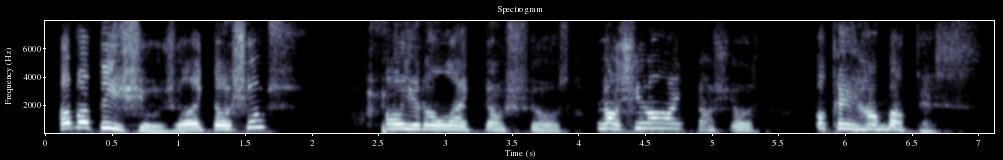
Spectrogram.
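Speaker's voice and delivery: lightly voiced Italian mother, teasing; mock-sweet shoe shopping with a sneer underneath; Italian mom. Italian mother at the back-to-school shoe shop, a touch of mock sweetness. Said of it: "Italian style".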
